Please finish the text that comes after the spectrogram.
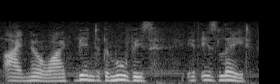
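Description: An actress playing a headstrong, sensible woman who insists she is not afraid, firm and brisk, in a vintage radio drama. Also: fairly low pitch, steady tone, close to an everyday voice. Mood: uneasy bravado. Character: headstrong, sensible unmarried woman, stubbornly unafraid. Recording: muffled old radio recording with hiss.

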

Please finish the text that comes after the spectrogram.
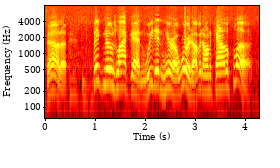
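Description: A man's voice: high-pitched, expressive, fairly quick. An actor playing a cheerful, gossipy stagecoach man in a 1950s radio western, with a rustic, chatty American voice. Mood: amused gossip. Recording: muffled, noisy old radio recording.

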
